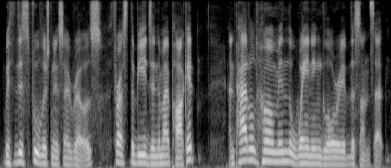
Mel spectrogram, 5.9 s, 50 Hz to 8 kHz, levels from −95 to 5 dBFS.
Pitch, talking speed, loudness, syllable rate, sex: 135 Hz, 215 wpm, -19 LUFS, 5.8 syllables/s, male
